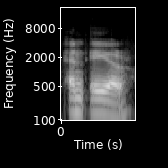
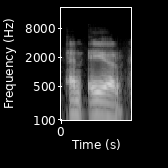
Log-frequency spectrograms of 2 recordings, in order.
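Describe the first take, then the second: No difference in how they are said.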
